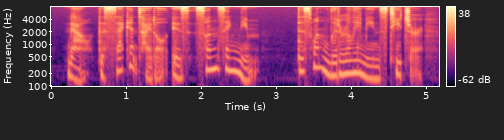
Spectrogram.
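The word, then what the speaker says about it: 선생님: Seonsaengnim. Good. The saeng part should flow more. It's almost like saying song, but with an eh sound. Seon saeng nim. The middle syllable gets the most weight.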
